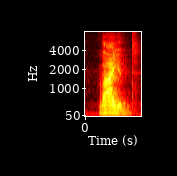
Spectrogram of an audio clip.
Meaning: present participle of waaien
- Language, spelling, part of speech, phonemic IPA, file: Dutch, waaiend, verb, /ˈʋajənt/, Nl-waaiend.ogg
